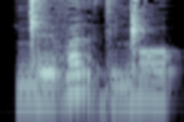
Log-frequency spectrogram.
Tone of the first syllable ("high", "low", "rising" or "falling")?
low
